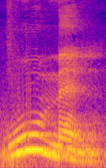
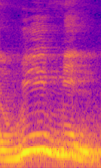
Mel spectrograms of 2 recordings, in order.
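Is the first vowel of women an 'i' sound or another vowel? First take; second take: another vowel; i sound. First: The first vowel is not an i sound. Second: The first vowel is a short i sound. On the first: The speaker calls it wrong. "et non women" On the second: The speaker calls it right. "c'est I, plus I, c'est women"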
